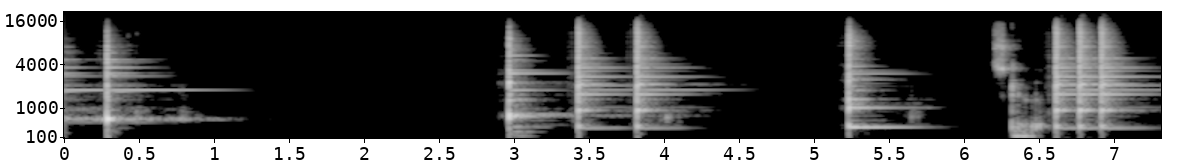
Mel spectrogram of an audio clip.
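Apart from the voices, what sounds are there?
cowbell sound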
